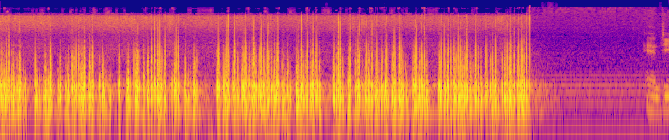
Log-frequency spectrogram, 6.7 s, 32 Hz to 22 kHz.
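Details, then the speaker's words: Needle EMG teaching example: crackling, popping bursts as about three to four motor units fire in a burst pattern at roughly 9 Hz, described as poor activation, before the signal drops to a low hum. "that's in there firing and kind of a burst burst type of pattern so there's probably four units there"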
